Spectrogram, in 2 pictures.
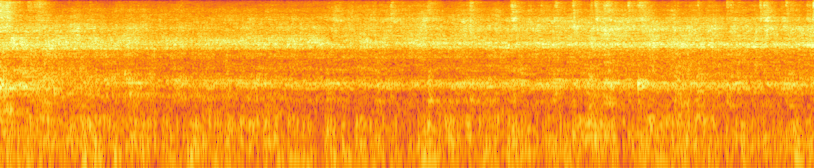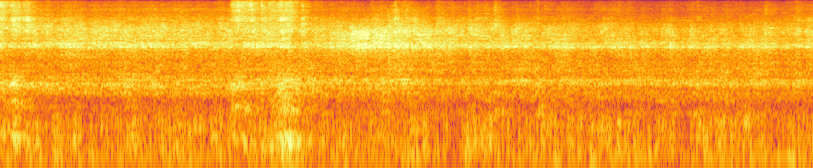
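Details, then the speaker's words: Gaggia Classic Evo Pro espresso machine steam wand after boiler heats to steam temperature; strong, steady hiss of dry steam with no sputter or pulsing, plenty of pressure; normal steam wand output. "you can hear the boiler calming up to temperature so it's going to start creating a lot of powerful steam out of this steam one which it certainly does oh yeah that's plenty of steam"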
